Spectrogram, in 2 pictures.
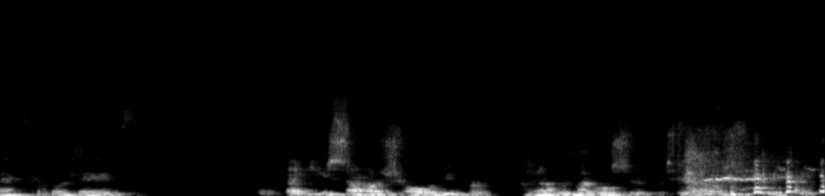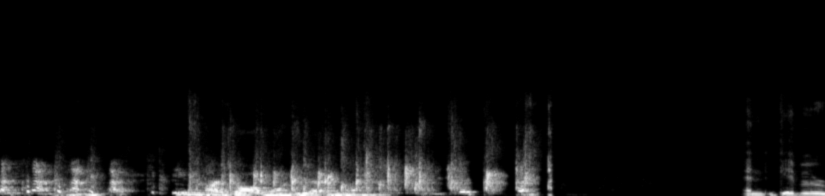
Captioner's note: laughter, applause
